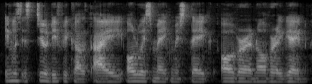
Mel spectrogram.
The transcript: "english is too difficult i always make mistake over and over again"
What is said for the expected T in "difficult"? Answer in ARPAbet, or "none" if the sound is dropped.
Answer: T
